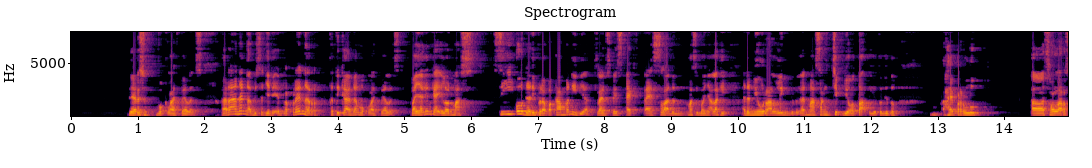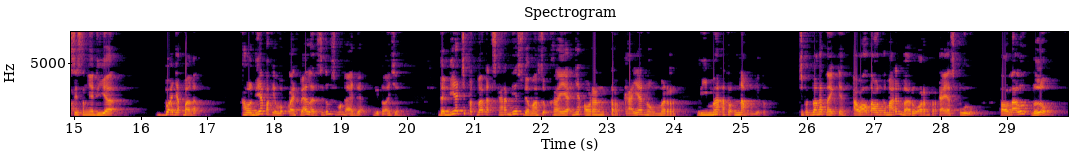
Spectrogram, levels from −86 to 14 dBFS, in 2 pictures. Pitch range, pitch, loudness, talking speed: 155-205 Hz, 165 Hz, -15 LUFS, 175 wpm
